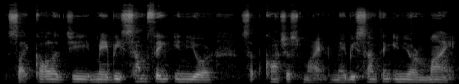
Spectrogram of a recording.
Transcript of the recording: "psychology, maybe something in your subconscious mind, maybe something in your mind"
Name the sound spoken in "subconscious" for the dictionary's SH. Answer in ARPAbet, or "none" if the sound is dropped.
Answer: SH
